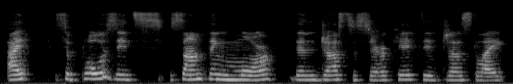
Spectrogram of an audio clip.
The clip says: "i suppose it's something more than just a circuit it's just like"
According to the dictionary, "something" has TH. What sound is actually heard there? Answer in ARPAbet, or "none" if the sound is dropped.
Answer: TH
